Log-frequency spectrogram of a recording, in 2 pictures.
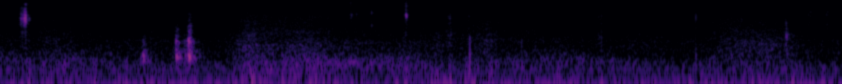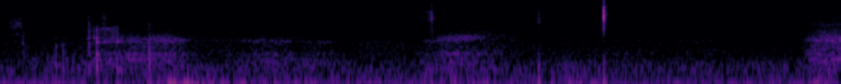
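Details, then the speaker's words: Hard drive transplanted for testing, on an adapter known to be good; faint quiet clicks in small bursts as it tries to read about six times in a row and fails, suspected fault in read head or controller, not confirmed. "And you can hear it like try to read something six times in a row and failed. That means something's wrong with either the reading head or the the controller."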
